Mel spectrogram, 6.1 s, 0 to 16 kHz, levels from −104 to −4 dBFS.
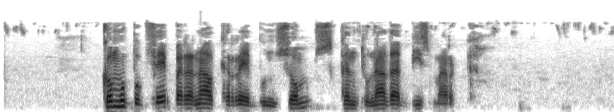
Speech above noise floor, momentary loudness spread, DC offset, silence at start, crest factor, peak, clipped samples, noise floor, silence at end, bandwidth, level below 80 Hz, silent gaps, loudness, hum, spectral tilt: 41 dB; 11 LU; under 0.1%; 1.05 s; 20 dB; 0 dBFS; under 0.1%; -59 dBFS; 1.35 s; 7.8 kHz; -62 dBFS; none; -18 LUFS; none; -4 dB/octave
